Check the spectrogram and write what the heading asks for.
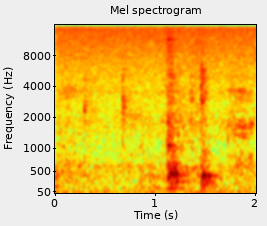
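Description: Near silence: room tone, with two faint brief sounds a little over a second in and about a second and a half in.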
